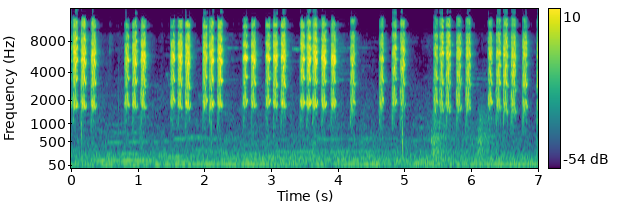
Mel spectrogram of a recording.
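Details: Baby birds being fed, recorded 21.06.23, give harsh, hissing rasps in quick clusters of two to four, bursts coming roughly every half second with brief pauses, over a faint low background hum.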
